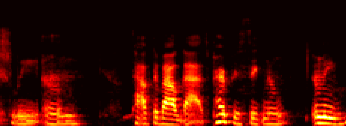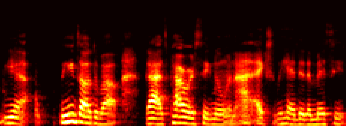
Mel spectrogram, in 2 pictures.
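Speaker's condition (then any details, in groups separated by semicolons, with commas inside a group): Cerebral palsy, spastic; now talking and breathing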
